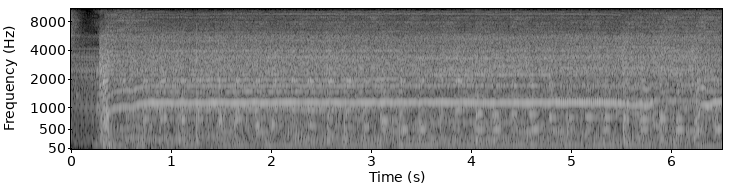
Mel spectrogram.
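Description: Live rock band with distorted electric guitars, bass, drums and violin comes back in loud after a short break, about a quarter second in. Over it one high note is held steady for about five seconds, changing near the end.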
